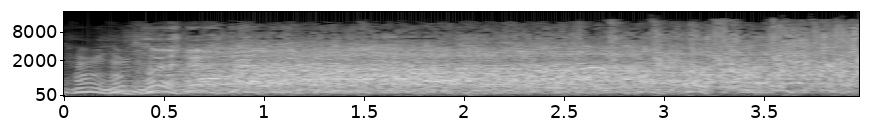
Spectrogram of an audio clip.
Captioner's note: audience groans; applause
